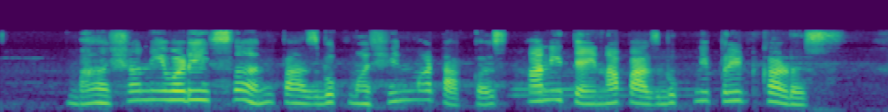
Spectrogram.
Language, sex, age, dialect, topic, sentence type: Marathi, female, 18-24, Northern Konkan, banking, statement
